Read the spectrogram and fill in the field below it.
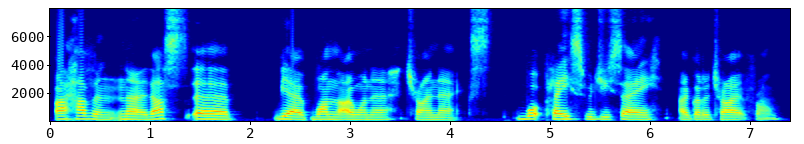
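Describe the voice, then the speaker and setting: Speaking a little slowly in a fairly low pitch, a young British music producer is interviewed in a relaxed, chatty manner, often saying um and laughing. The sound is clean studio audio without echo.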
